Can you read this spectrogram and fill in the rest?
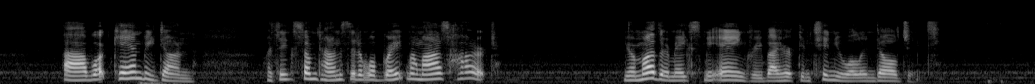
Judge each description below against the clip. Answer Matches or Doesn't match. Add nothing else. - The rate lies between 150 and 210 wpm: Doesn't match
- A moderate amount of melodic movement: Doesn't match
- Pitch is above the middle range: Matches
